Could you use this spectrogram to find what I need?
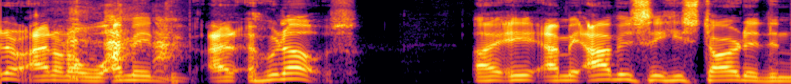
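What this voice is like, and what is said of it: Usual voice. Nothing is said of it.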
